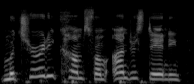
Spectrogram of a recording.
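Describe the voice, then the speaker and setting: A woman's voice: high-pitched, expressive, fairly quick, fairly bright tone, dry recording, clean studio sound. A woman co-hosting a relationship talk show who speaks emphatically, repeats her key points and asks rhetorical questions. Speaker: relationship podcast co-host. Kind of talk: conversational teaching talk.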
